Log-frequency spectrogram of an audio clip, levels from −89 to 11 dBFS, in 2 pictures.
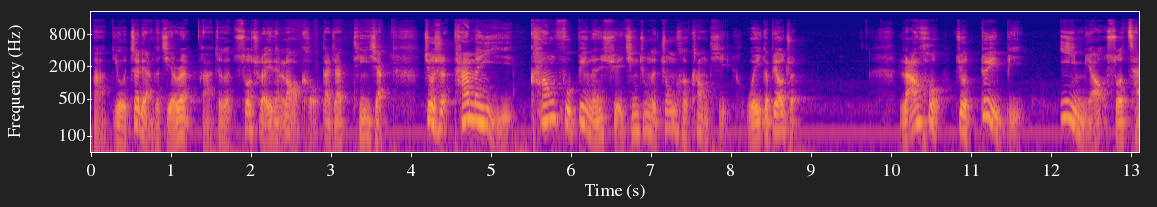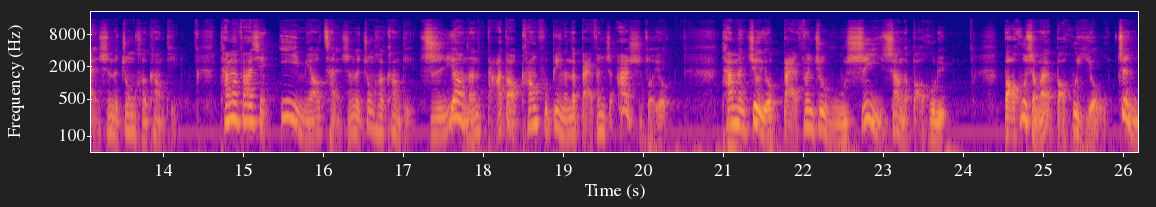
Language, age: Chinese, 50-69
